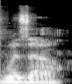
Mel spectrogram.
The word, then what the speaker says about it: Wiseau: It's Wiseau.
